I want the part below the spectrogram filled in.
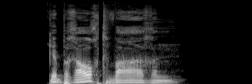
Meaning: plural of Gebrauchtware
- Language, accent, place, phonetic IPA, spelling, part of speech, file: German, Germany, Berlin, [ɡəˈbʁaʊ̯xtˌvaːʁən], Gebrauchtwaren, noun, De-Gebrauchtwaren.ogg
